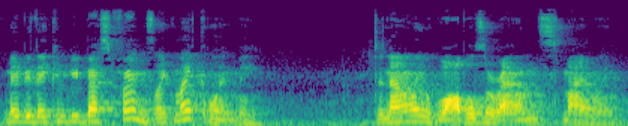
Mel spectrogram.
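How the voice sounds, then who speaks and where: Higher-voiced man reading aloud, roomy echo. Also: big pitch swings, moderate pace, darkish tone. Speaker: picture book reader. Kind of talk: expressive children's read-aloud narration.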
